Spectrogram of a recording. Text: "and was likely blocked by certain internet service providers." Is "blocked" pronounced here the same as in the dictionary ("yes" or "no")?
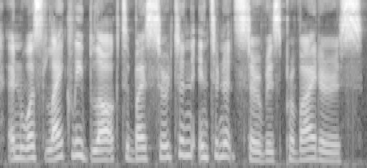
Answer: yes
